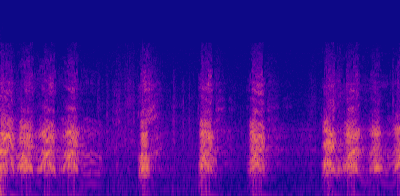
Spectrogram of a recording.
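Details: Daja, a female dog on an agitation table during training to build confidence, barks in sharp bursts: a quick run of four, then single barks spaced about half a second apart, and another rapid cluster of four at the end.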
